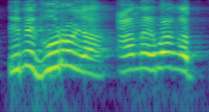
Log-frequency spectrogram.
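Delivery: put-on high complaining child voice; son complaining. Preacher imitates his son griping about the teacher, high and whiny. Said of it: "dia bilang".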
